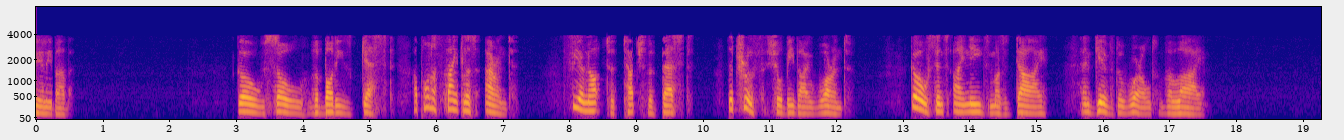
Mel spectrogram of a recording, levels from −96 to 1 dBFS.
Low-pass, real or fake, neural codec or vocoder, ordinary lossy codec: 7.2 kHz; fake; codec, 44.1 kHz, 7.8 kbps, DAC; AAC, 16 kbps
